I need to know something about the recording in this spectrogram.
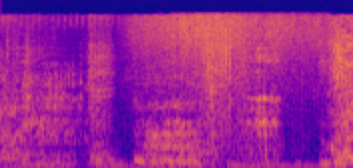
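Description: A bear growls loudly.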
